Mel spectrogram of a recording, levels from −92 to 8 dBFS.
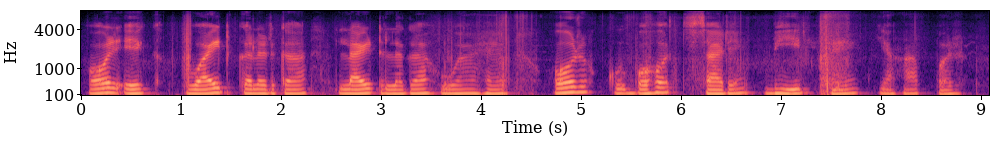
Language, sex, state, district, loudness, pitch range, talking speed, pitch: Hindi, male, Bihar, Patna, -17 LUFS, 145-155 Hz, 105 wpm, 150 Hz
